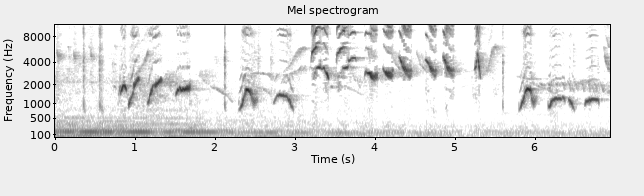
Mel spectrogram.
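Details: White-rumped shama ketrekan song, an emotional, aggressive style laced with imitations of other birds, used to provoke and train birds: sharp whistled upslurs near two kilohertz mixed with bursts of high chirps, brief pauses between phrases, faint low hum.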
